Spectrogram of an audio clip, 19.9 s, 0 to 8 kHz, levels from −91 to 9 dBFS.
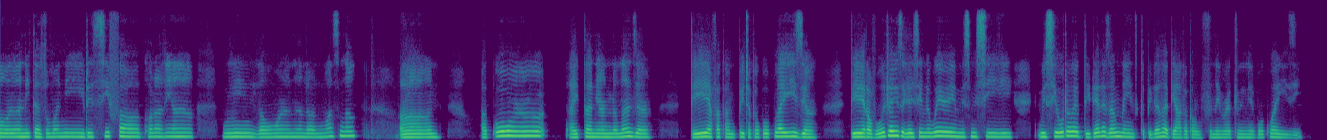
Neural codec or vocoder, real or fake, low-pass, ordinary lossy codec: codec, 16 kHz, 0.5 kbps, FunCodec, trained on LibriTTS, 25 frames a second; fake; 7.2 kHz; none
